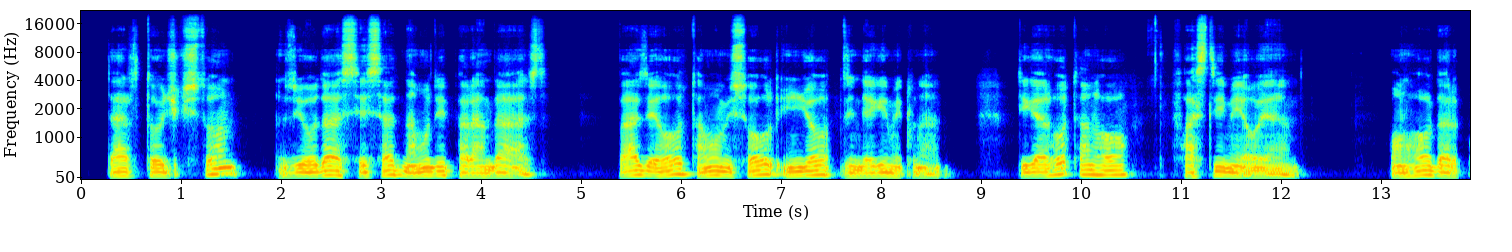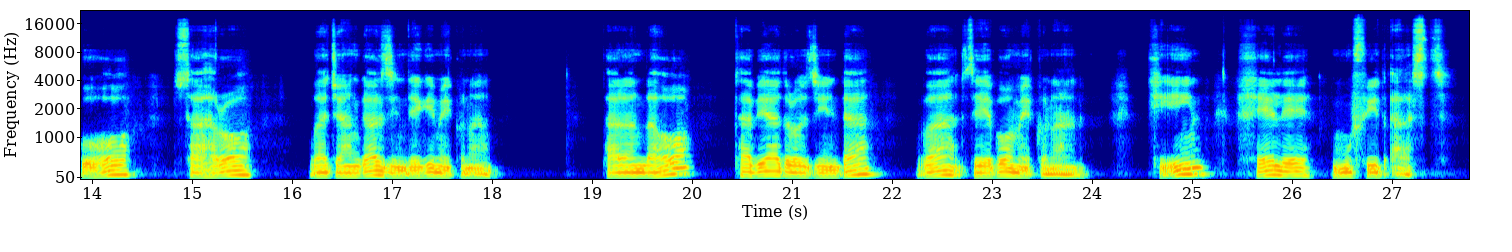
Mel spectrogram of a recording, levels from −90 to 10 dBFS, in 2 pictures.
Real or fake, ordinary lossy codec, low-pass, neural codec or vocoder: fake; none; 19.8 kHz; vocoder, 48 kHz, 128 mel bands, Vocos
